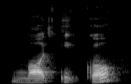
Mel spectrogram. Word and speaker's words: 멋: So if you say the long thing, if you say BTS는 맛있다, means BTS is delicious. So you need to be very careful in pronunciation on this.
